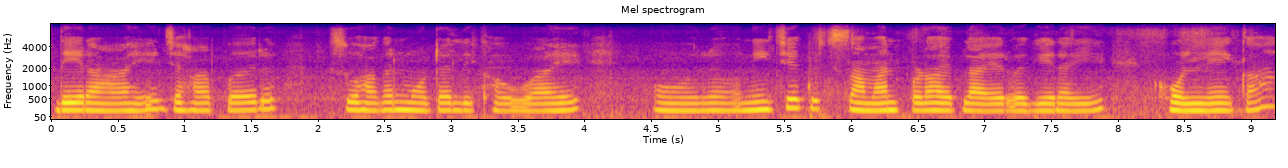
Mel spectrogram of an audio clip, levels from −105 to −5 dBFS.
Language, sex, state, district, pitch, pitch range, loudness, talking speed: Hindi, female, Madhya Pradesh, Dhar, 190 Hz, 185-200 Hz, -16 LUFS, 135 wpm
